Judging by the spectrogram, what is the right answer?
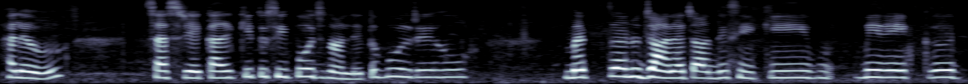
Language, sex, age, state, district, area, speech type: Punjabi, female, 18-30, Punjab, Pathankot, rural, spontaneous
